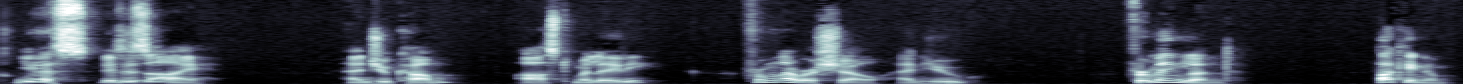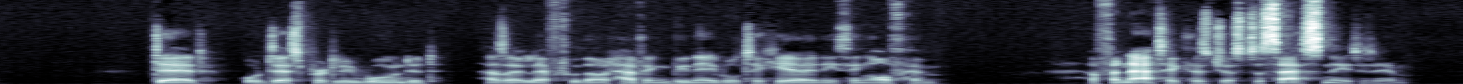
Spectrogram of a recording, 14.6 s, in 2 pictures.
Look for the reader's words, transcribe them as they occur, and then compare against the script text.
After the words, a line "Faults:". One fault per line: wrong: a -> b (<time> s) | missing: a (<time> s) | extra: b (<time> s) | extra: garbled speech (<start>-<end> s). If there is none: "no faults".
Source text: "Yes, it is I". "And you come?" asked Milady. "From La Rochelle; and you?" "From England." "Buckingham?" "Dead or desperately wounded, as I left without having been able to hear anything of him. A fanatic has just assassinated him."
"Yes, it is I". "And you come?" asked Milady. "From La Rochelle; and you?" "From England." "Buckingham?" "Dead or desperately wounded, as I left without having been able to hear anything of him. A fanatic has just assassinated him."
Faults:
no faults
